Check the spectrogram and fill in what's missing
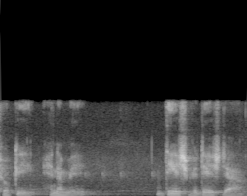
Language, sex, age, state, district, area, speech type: Sindhi, male, 60+, Uttar Pradesh, Lucknow, urban, spontaneous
